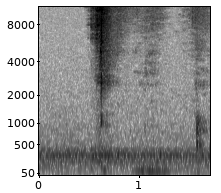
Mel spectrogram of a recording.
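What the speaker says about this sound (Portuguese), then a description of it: "Em todas as quinas eu vou cortar o excesso de tecido." Scissors snip excess fabric at the corners of a tote bag, one crisp close cut followed by a second, quieter snip, with nothing else in between.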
